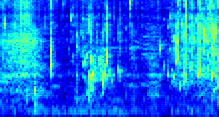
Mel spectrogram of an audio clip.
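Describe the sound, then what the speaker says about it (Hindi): Buttermilk is stirred into a bucket of water for a plant fertiliser, giving faint, irregular sloshing, dripping and trickling close by, with no voices. "सो अब इस छाछ को अच्छी तरीके से पानी में मिलाना है"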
